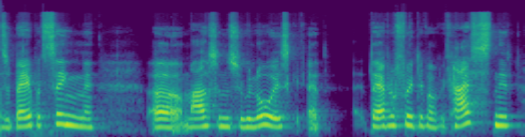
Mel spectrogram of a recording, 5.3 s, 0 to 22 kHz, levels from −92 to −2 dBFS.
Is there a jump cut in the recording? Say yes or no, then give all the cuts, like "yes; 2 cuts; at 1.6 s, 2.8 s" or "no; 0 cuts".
yes; 1 cut; at 3.0 s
